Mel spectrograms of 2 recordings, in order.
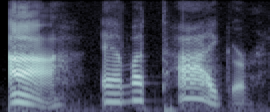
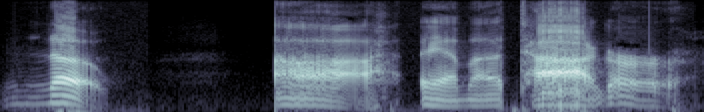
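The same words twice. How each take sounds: First: A slightly higher mouse voice; lightly voiced little boaster, pitched up; mouse's boast. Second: Low, slow, emphatic tiger; tiger's correction. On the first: Mouse claiming to be a tiger. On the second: Acted. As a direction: draw it out firmly as the real tiger. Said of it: "He comes and he says".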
